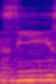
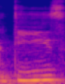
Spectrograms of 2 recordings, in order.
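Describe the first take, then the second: First: The word begins with a buzzing z sound. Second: The word begins with a hard d sound. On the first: "some people say z's" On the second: "or d's"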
